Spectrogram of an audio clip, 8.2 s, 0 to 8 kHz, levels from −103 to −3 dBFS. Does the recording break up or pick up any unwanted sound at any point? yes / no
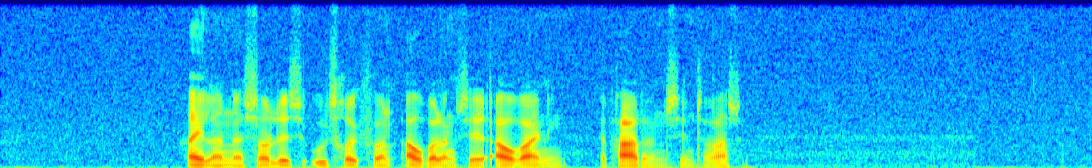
no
